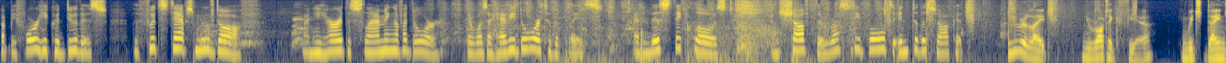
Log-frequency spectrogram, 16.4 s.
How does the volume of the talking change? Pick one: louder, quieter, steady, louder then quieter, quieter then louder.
steady.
